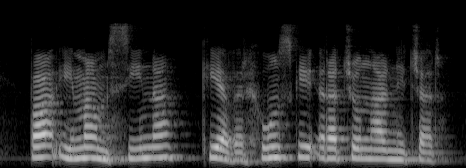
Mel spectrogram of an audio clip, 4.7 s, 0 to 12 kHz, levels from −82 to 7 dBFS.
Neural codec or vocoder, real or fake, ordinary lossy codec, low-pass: none; real; none; 7.2 kHz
